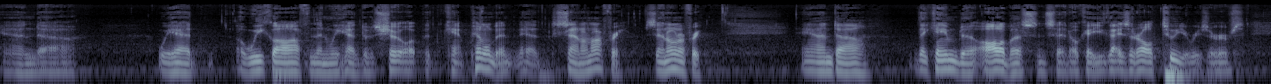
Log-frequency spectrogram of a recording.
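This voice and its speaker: With an American accent and vocal fry, a man talks at a fairly low pitch and a moderate pace, his intonation fairly even and his speech broken by long, frequent pauses. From Southern California. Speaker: retired police officer. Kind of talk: testimony.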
